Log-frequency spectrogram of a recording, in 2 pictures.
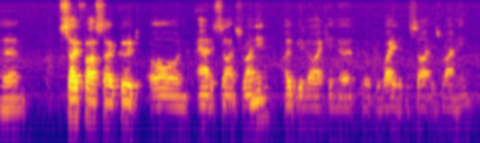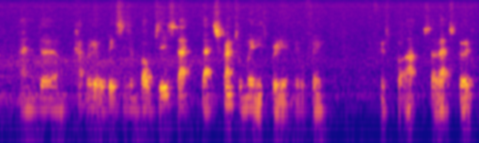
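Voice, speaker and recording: A man's voice: very deep voice, steady tone, moderate pace, a little mellow. A British man hosting a giveaway livestream in casual, unscripted, chatty and rambling talk. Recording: dull lo-fi, roomy echo, clear background noise.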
